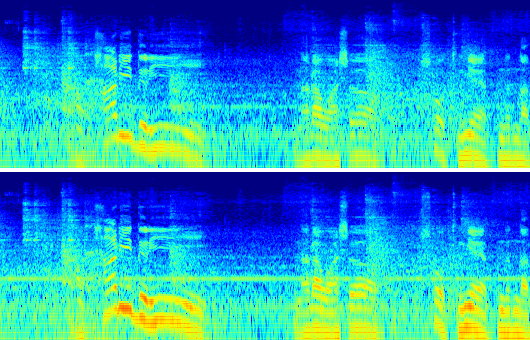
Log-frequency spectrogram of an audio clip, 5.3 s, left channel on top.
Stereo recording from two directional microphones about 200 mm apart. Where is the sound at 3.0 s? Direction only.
15° left (ahead or behind).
